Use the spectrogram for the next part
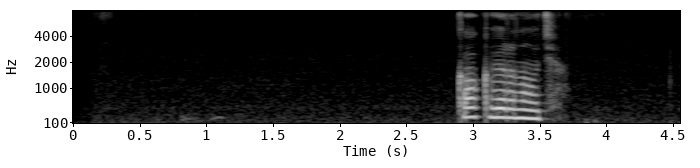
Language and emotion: Russian, neutral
